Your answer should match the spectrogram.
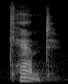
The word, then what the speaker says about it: can't: The stop T of can't, chop it. Make a little more uproot. Can, can't.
